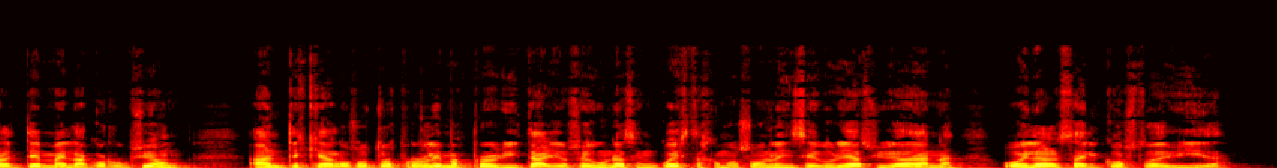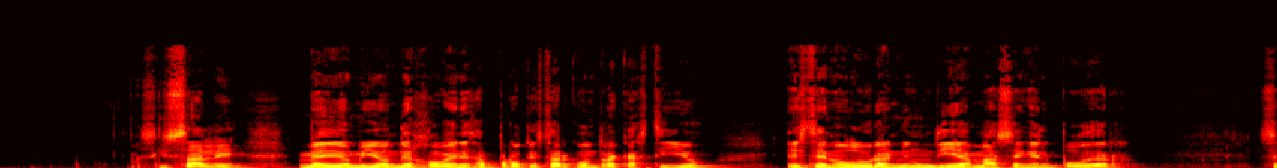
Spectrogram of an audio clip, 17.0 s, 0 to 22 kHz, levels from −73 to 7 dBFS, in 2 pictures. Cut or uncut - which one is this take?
uncut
